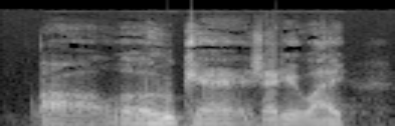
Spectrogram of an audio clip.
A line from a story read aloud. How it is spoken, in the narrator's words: Freddy muttered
